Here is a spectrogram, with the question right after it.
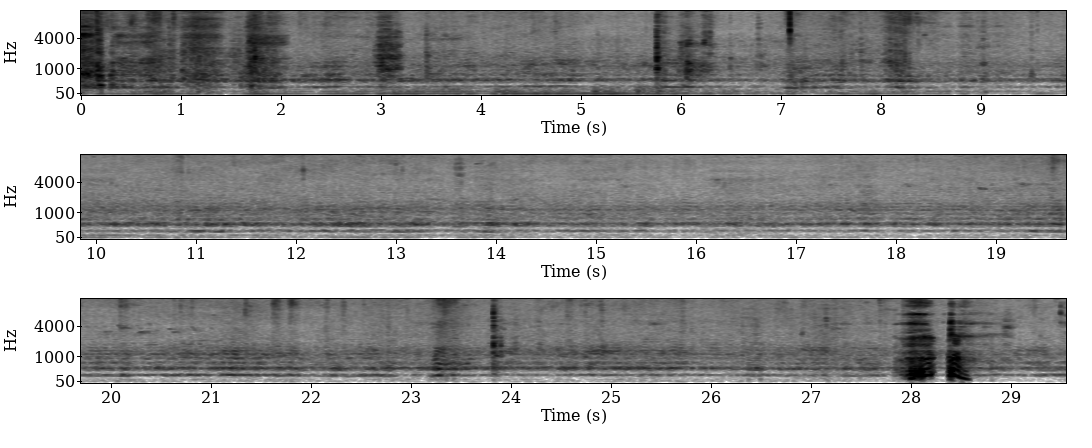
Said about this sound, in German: Kann man auch vorsichtig einmal die Kiste kurz auf den Boden aufstampfen. Die Bienen fallen zu Boden und dann kann man sie einfach rüberkippen.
